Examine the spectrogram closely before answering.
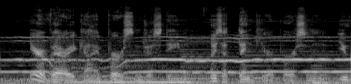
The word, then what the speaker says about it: Justine: highlighted in her name so it's just Steen not just Stine there's no emphasis on the e so your name is Justine that is actually a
